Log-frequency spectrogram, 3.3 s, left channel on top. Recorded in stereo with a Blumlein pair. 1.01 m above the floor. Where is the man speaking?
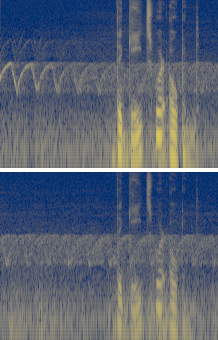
30° left.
